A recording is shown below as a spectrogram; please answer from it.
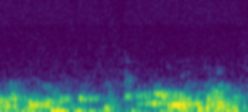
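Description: Faint bird cooing: short, low notes repeated over and over.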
